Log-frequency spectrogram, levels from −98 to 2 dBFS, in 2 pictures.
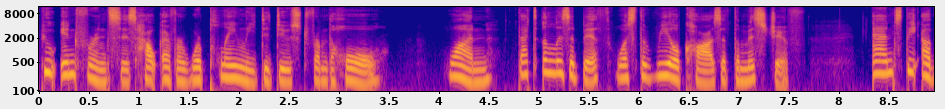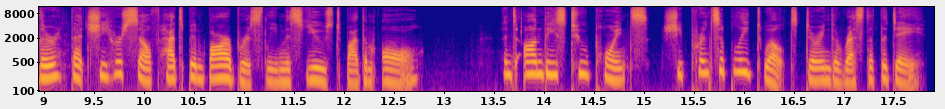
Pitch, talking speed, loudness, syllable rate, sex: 200 Hz, 155 wpm, -21 LUFS, 4.9 syllables/s, female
